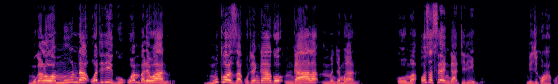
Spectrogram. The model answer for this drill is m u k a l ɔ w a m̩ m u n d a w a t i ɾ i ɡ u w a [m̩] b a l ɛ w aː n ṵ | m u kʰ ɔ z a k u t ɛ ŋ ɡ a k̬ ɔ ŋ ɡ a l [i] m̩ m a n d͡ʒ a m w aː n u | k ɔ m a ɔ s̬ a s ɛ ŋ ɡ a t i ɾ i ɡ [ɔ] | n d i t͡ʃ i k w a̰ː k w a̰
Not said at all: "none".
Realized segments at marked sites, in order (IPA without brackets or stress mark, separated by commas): m̩, a, u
